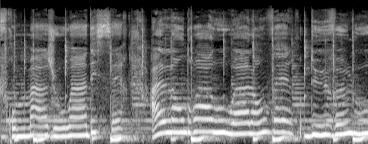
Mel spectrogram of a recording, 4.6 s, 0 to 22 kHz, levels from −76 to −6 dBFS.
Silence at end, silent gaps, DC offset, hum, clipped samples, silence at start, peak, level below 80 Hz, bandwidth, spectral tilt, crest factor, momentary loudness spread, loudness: 0 s; none; under 0.1%; none; under 0.1%; 0 s; 0 dBFS; -44 dBFS; 17.5 kHz; -5.5 dB/octave; 8 dB; 4 LU; -10 LUFS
